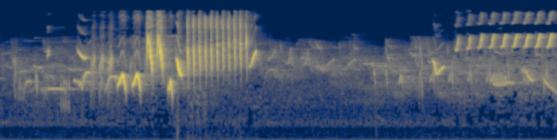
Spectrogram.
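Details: Common nightingale (Luscinia megarhynchos) singing: varied whistled phrases leading into a loud rapid trill of repeated notes, a brief pause, then a high fast rattling series at the end.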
